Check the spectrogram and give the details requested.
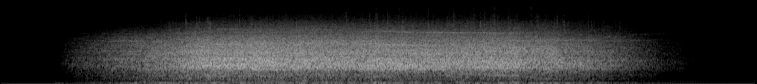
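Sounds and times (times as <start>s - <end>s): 
stadium spectators giving a short shout: 0.7s - 6.7s.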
